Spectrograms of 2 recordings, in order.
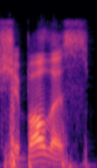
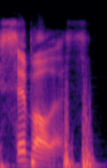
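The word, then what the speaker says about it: shibboleth: So they would ask them to pronounce the word shiboleth, and some would say siboleth, and and this is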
